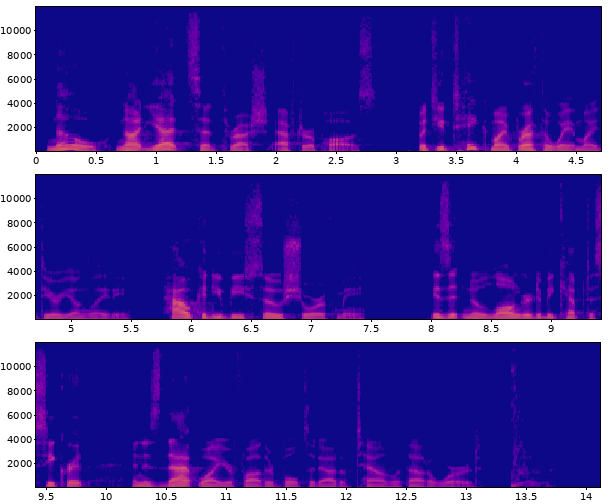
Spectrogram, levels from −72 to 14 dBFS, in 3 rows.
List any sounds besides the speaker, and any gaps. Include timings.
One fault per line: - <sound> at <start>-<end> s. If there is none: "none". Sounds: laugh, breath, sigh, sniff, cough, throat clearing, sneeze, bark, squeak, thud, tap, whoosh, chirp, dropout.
- thud at 13.4-13.8 s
